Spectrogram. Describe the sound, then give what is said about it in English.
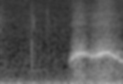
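A short, breathy attempt at whistling: an airy rush that firms into a thin, wavering tone for under half a second, with no talking. “I can't even whistle.”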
